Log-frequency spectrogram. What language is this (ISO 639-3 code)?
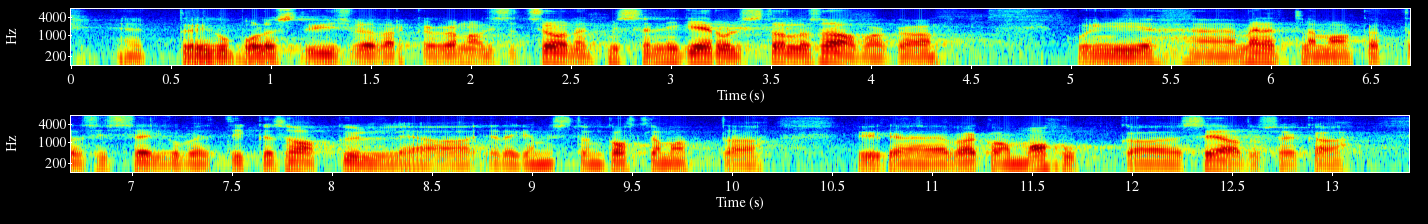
est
